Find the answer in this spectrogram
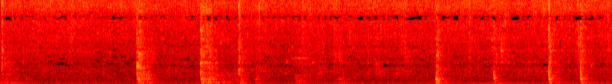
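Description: Corn kernels frying in hot oil in a steel pan with a steady sizzle, while a metal skimmer spoon stirs them, clinking and scraping against the pan several times.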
